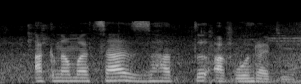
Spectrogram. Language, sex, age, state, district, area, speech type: Kashmiri, male, 18-30, Jammu and Kashmir, Pulwama, urban, spontaneous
